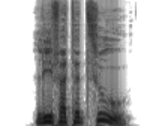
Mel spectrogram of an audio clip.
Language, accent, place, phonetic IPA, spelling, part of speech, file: German, Germany, Berlin, [ˌliːfɐtə ˈt͡suː], lieferte zu, verb, De-lieferte zu.ogg
- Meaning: inflection of zuliefern: 1. first/third-person singular preterite 2. first/third-person singular subjunctive II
